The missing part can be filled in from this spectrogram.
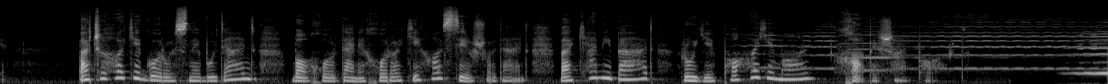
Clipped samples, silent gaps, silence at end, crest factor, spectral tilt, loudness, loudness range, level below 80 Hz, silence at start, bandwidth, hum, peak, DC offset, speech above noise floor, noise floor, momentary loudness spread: under 0.1%; none; 0 s; 22 dB; -4 dB/octave; -27 LUFS; 4 LU; -58 dBFS; 0.8 s; 16 kHz; none; -6 dBFS; under 0.1%; 33 dB; -61 dBFS; 15 LU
